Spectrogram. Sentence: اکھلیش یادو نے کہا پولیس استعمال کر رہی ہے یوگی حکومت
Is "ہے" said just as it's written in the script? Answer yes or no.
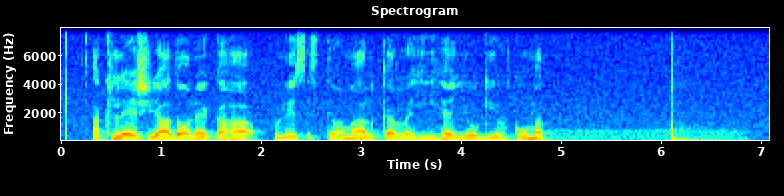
yes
